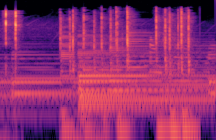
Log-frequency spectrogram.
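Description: Background music with sustained notes, overlaid with a computer-keyboard typing sound effect: one click near the start, then a quick run of key clicks through the second half.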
